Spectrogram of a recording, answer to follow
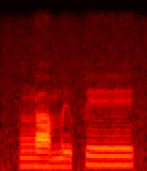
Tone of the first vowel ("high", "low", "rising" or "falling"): low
